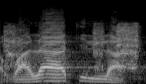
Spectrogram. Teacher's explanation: Nun mati bertemu dengan lam, masuk ke la. Walakilla. Itu idgham bila hunnah.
